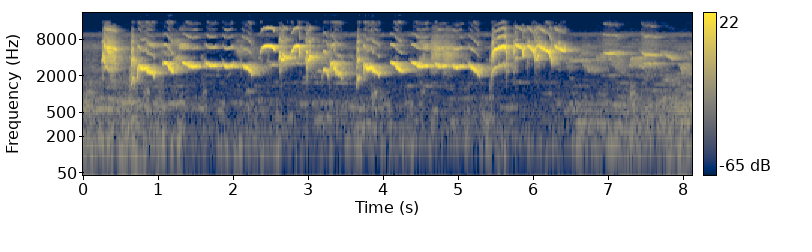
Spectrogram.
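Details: Lure song of an oriental magpie-robin meant to stimulate silent birds: nearly continuous sustained whistled notes broken by sharp chips and fast upward sweeps, fading at the end.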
